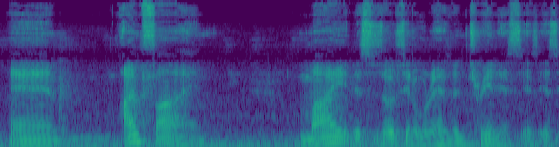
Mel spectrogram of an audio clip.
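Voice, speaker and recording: A middle-aged man with a low, gravelly voice speaks a guarded monologue to camera. He talks haltingly, restarting words and pausing often. The recording is noisy, with constant background hiss. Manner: guarded and halting, with stammered restarts and long pauses. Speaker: vlogger.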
